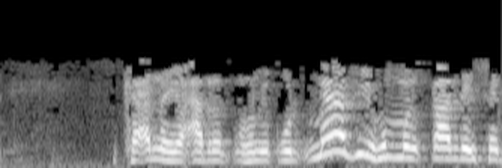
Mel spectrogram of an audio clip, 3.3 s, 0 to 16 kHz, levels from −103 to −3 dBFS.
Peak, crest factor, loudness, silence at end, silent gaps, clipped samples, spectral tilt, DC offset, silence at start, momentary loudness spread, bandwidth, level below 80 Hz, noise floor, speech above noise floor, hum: 0 dBFS; 14 dB; -14 LUFS; 0 s; none; under 0.1%; -11.5 dB/octave; under 0.1%; 0.85 s; 6 LU; 4.2 kHz; -54 dBFS; -50 dBFS; 36 dB; none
